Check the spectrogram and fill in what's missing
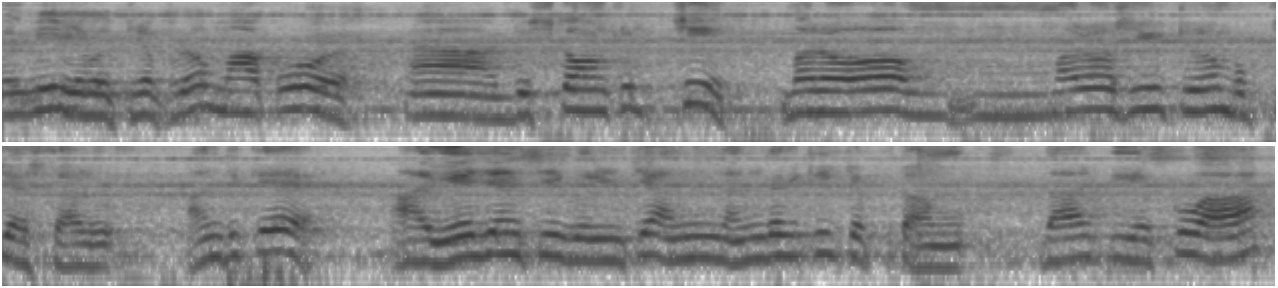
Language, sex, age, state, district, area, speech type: Telugu, female, 60+, Andhra Pradesh, Nellore, urban, spontaneous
